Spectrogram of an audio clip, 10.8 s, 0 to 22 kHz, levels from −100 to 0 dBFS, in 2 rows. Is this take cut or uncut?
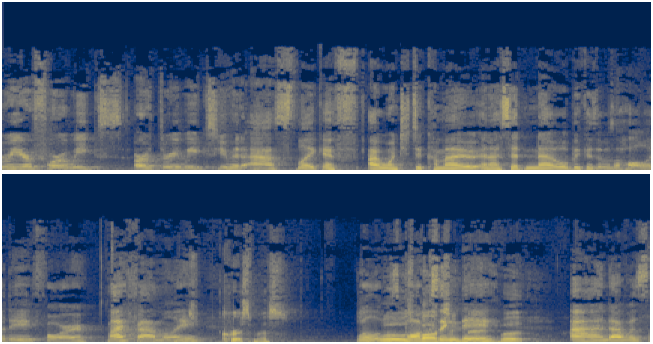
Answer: uncut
